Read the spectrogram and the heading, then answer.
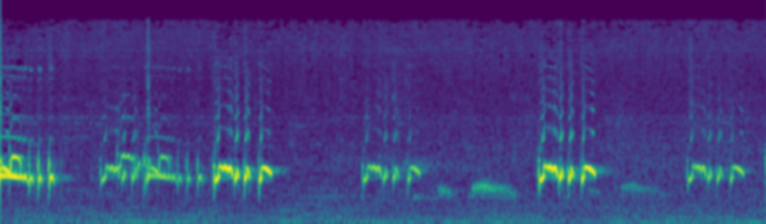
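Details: Perkutut cemani zebra dove giving short cooing phrases of rapid staccato notes, about five bursts spaced unevenly with pauses, plus a faint, soft lower coo in the gap; quiet hum behind.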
